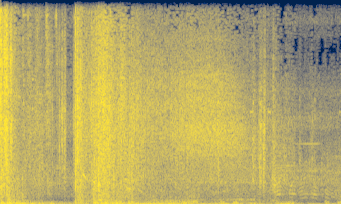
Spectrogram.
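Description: An explosion booms and rumbles nearby.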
